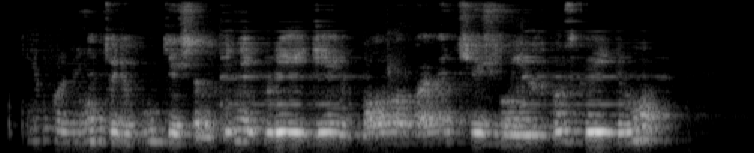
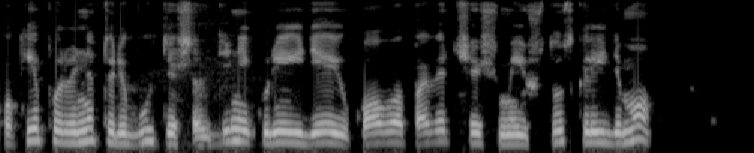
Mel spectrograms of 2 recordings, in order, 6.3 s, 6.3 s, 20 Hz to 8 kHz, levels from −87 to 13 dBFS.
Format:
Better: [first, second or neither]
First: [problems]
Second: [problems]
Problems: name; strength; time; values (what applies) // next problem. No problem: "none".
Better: second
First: noise reduction (neural mask model DeepFilterNet 3)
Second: none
